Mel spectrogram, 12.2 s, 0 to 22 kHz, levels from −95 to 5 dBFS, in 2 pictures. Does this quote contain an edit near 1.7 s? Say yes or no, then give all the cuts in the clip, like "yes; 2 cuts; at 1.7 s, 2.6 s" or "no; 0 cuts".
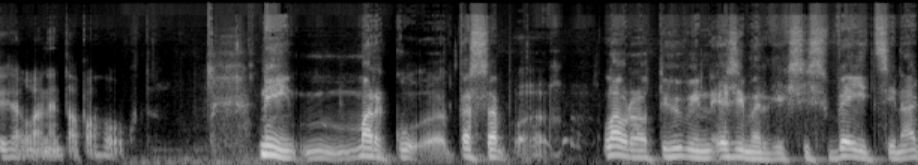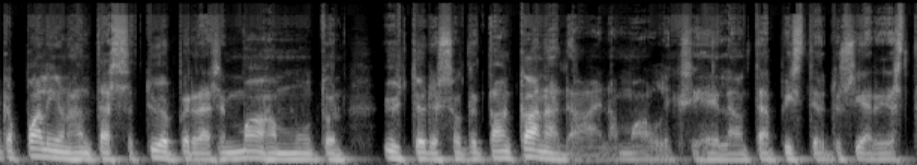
no; 0 cuts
